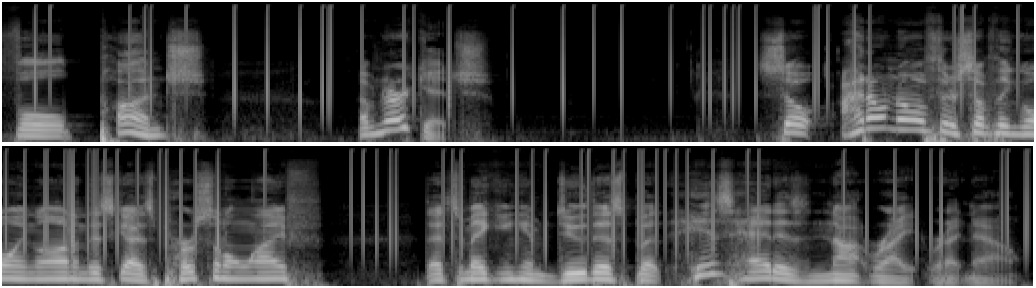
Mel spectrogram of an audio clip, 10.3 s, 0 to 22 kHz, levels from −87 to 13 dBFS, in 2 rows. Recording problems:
crackle, like an old record; noticeable; 10 dB below the speech

